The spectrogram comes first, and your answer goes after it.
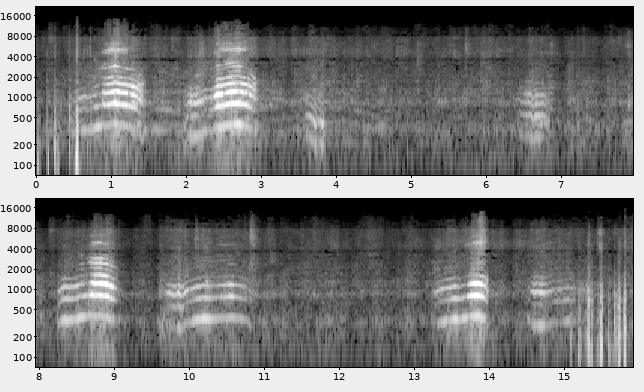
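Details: Desi and Persian cats mating, producing a series of strained, wavering yowls and moaning meows in irregular bursts over sixteen seconds, some loud and rising, others short and soft, separated by silences.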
